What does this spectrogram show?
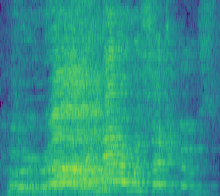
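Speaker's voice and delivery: gleeful cheer at the goose; joyful cheer. Acted. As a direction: shout it with a laugh of glee.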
